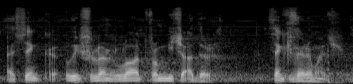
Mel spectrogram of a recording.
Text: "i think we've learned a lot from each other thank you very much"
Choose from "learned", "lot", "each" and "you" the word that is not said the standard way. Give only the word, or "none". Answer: learned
